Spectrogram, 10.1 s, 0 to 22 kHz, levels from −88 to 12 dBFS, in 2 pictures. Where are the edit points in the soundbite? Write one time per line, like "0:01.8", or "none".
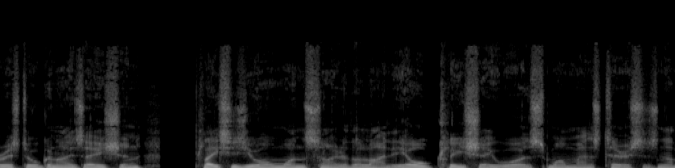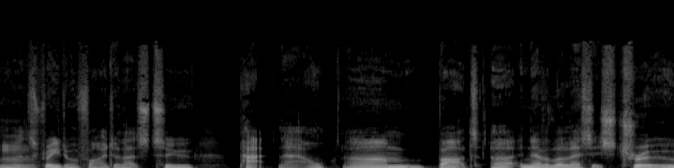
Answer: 0:01.2
0:07.6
